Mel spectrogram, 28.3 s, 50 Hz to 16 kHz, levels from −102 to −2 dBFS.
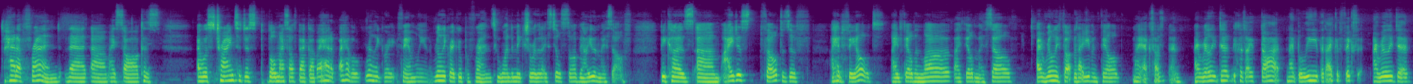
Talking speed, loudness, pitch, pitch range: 195 wpm, -22 LUFS, 175 Hz, 165-190 Hz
